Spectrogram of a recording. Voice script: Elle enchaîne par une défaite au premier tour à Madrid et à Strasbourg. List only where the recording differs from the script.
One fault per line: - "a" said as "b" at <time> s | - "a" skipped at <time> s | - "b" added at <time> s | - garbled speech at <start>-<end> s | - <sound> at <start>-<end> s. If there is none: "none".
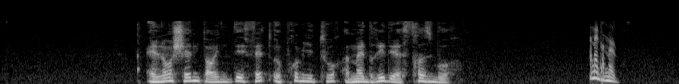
- chirp at 5.9-6.2 s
